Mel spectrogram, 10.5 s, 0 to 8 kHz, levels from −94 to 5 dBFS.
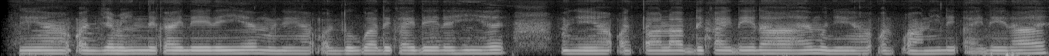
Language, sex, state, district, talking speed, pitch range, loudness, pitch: Hindi, female, Chhattisgarh, Korba, 170 wpm, 155-165 Hz, -31 LUFS, 160 Hz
